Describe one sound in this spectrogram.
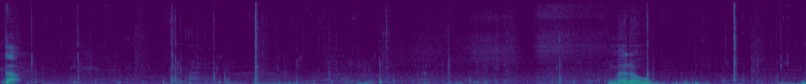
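A ratchet wrench clicks as it turns.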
